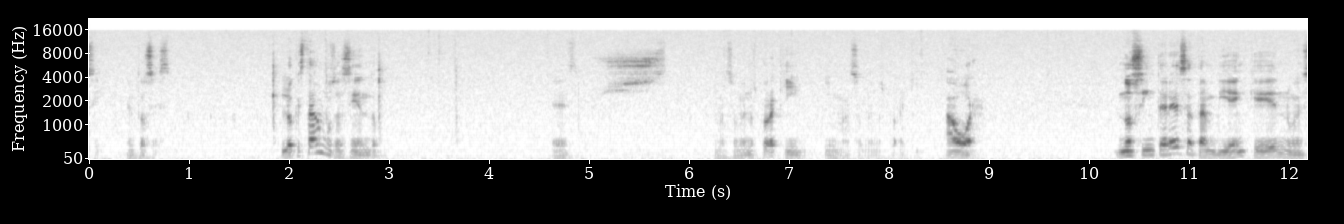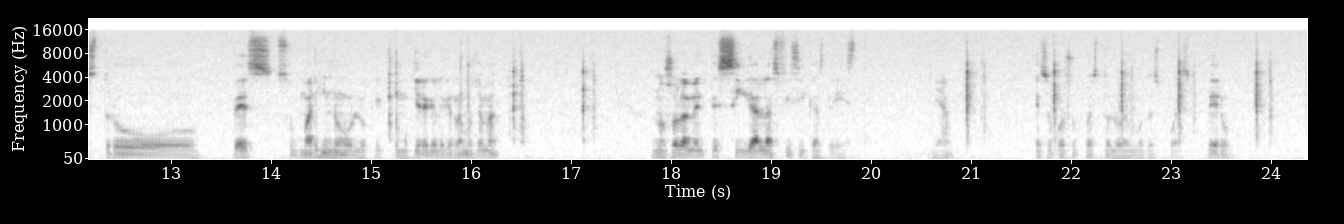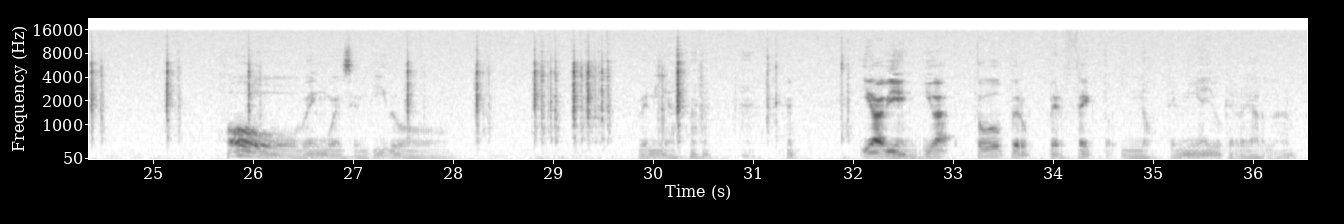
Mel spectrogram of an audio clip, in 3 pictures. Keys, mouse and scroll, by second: 0.4 Escape, 1.6 middle click, 2.1-3.1 scroll down 3, 3.2-3.5 shift+scroll up 2, 4.0 shift+right click, 5.2-7.2 drag, 7.7-9.2 drag, 10.2-11.3 drag, 13.6-14.6 drag, 15.8 KP_0, 16.5 p, 17.1 space, 18.0 space, 21.7 space, 22.5 space, 24.3 space, 25.6 space, 25.9 space, 27.2 space, 28.4 space, 31.6 space, 31.9 Escape, 32.6 p.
